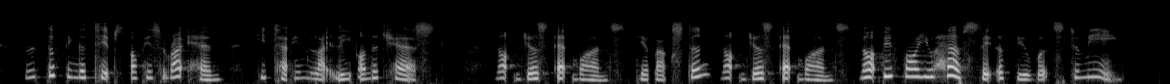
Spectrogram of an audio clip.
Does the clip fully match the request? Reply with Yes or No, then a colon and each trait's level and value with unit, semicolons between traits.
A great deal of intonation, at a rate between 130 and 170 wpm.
No: wide, 5.8 semitones; average, 180 wpm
